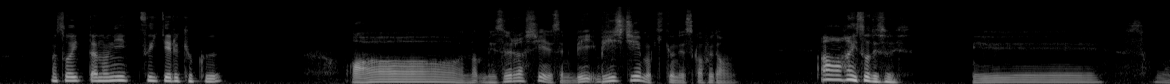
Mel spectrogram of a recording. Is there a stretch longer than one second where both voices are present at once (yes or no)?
no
